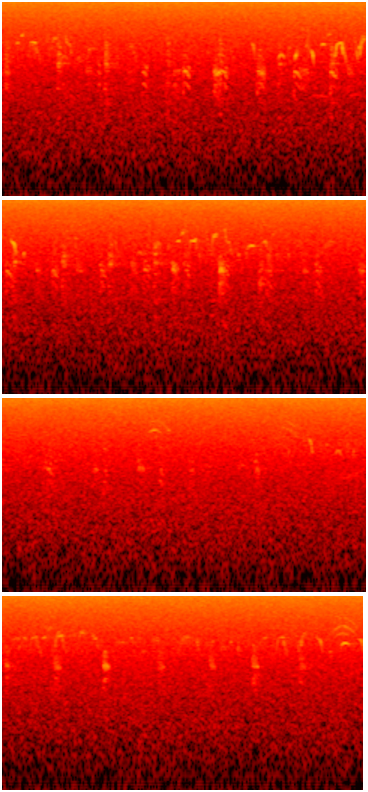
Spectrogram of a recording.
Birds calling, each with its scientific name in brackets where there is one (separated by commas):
House Finch (Haemorhous mexicanus), Hawaii Amakihi (Chlorodrepanis virens), Erckel's Francolin (Pternistis erckelii)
